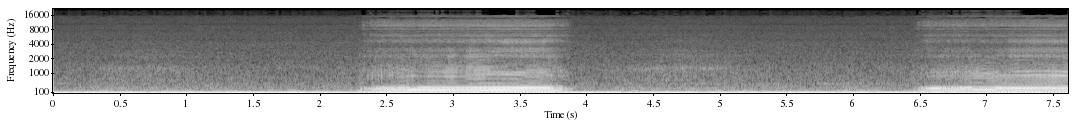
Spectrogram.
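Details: Person snoring: two loud, droning snores on breaths in, with a steady low room hum between them.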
